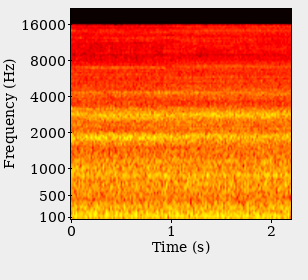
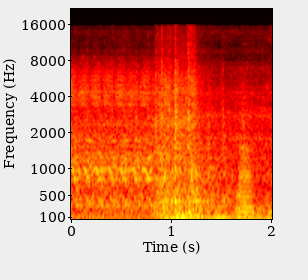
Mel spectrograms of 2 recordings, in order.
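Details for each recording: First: Toyota 5K engine during tune-up (valve clearance, ignition, spark plugs, carburetor repair), carburetor air screw adjusted for steadiest rpm: steady, even idle with a light hiss, no knocks or misses. Normal idle. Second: Toyota 5K engine after a tune-up (valve clearance, ignition, spark plugs, carburetor repair), throttle cable not yet attached: the starter churns steadily for a long time before the engine finally catches and picks up.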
